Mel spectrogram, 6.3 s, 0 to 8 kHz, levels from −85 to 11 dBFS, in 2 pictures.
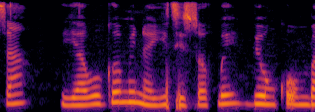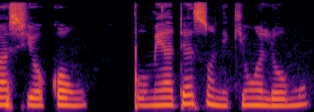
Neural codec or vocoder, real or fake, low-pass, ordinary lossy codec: none; real; 7.2 kHz; none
